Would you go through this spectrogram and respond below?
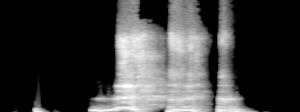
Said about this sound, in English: That's not a COVID cough. My saliva goes into my lungs real easily because my throat is really affected.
